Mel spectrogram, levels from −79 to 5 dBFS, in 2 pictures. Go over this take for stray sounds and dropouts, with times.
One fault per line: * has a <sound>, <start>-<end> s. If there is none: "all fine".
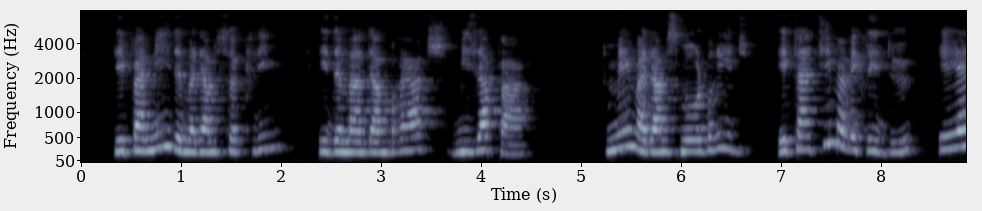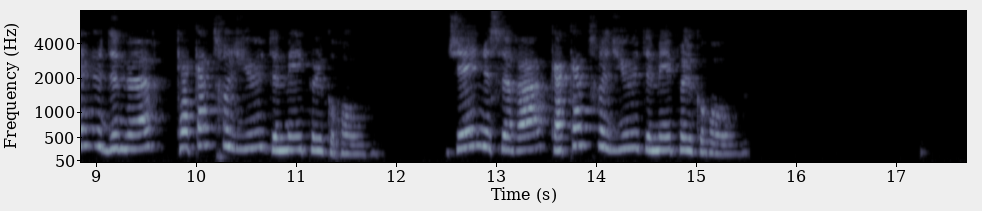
all fine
